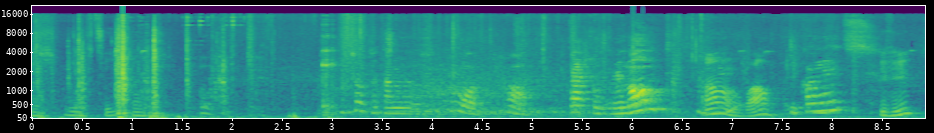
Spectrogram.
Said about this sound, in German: Also holt sie den Schlüssel und schließt die Tür auf.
